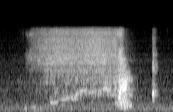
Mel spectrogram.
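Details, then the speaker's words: A steady airy hiss lasting about a second and a half, then a brief click: one breath from the speaker's own mechanical ventilator, heard while he talks on a podcast. "my name is that noise earrings my ventilator and thank you for tuning in to Page sternest they were not my story podcast"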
